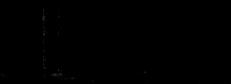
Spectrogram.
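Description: Near silence, with a faint brief rustle of small paper raffle slips being unfolded by hand about half a second in and again more faintly near the end.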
